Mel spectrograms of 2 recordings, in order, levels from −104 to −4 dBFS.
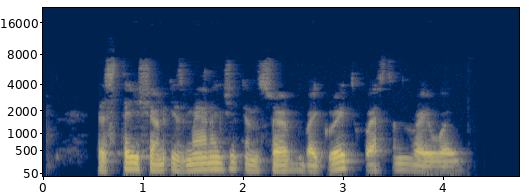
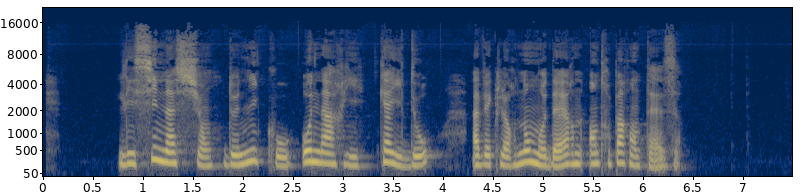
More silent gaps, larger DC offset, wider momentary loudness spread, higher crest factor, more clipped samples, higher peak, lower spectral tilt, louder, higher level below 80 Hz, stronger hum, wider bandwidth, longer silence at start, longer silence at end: neither; neither; about the same, 8 LU vs 10 LU; about the same, 20 dB vs 18 dB; neither; first, -12 dBFS vs -16 dBFS; first, -7 dB/octave vs -4.5 dB/octave; about the same, -31 LUFS vs -32 LUFS; first, -68 dBFS vs -74 dBFS; neither; second, 7.6 kHz vs 15.5 kHz; second, 0.55 s vs 0.75 s; second, 0.6 s vs 1.15 s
